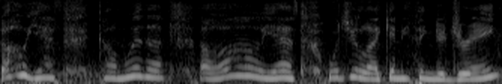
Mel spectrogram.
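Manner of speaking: very high, fast, pampering, fawning attendant voice.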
